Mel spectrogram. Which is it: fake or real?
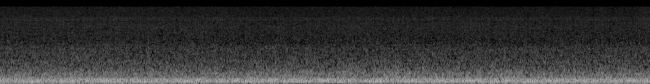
real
